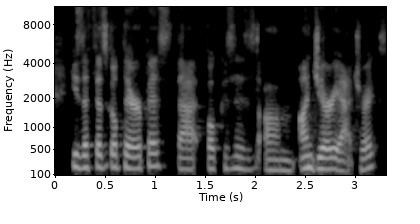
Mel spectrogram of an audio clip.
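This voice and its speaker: A woman is heard in a very clean recording with a silent background, dry and close with no echo. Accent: North Dakota. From North Dakota. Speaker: occupational therapist. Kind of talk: casual interview chat. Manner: many filler words (um, like, you know).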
